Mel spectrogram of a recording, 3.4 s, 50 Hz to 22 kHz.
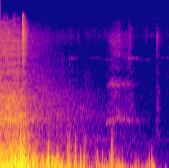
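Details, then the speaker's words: Lasko Weather Shield 20-inch box fan, heavily used for about a year, after cleaning and oiling service, switched off from high: whoosh fades into slowing soft ticks that stop in about three seconds; decent, free spin-down, expected to improve as oil works in. "Spin down time is decent. I'm sure that after a while, after a little more excessive use, that oil will start to work its way in, and it'll progressively get even better."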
